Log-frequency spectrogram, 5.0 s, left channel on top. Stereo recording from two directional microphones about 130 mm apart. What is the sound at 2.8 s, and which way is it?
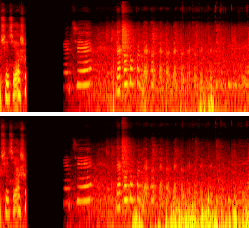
Speech, 5° left (ahead or behind).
